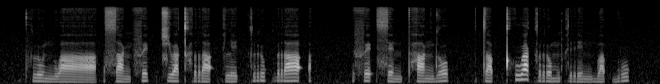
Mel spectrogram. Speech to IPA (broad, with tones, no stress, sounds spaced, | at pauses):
pʰ l u˨˩ n w aː˨˩ | s a˨˩ ŋ f e˥˩ k̚ t͡ɕ ɯ˧ a̯ kʰ r a˨˩ ʔ k l i˨˩ t̚ k r u˥˩ k̚ r a˥˩ ʔ | f e˥˩ ʔ s e˨˩ n pʰ a˧ ŋ d o˥˩ k̚ | t a˨˩ p̚ kʰ u˥˩ a̯ k r o˧ m k r i˩˦ n b a˨˩ p̚ b u˥˩ k̚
